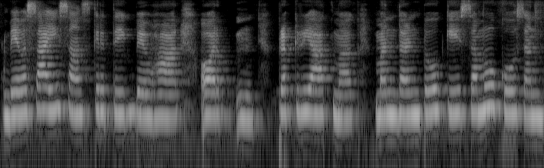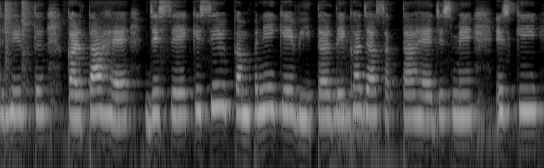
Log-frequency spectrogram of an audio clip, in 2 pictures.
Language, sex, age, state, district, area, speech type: Hindi, female, 18-30, Madhya Pradesh, Gwalior, urban, spontaneous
